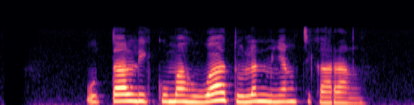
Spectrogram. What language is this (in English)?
Javanese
